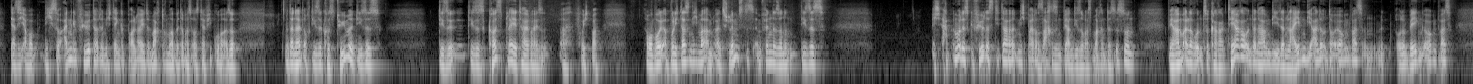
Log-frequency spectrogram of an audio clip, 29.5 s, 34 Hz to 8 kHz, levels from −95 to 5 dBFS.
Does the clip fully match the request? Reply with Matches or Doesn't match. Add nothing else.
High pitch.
Doesn't match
